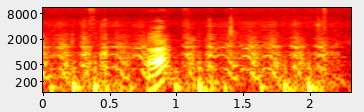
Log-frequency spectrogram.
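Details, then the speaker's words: Abandoned Mercedes 300CD diesel cranked on ether: slow uneven cranking with only the odd weak firing pulse; catching on just one cylinder, not running. "got 1 cylinder. I think the accelerator's stuck, so we're gonna not use the accelerator."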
